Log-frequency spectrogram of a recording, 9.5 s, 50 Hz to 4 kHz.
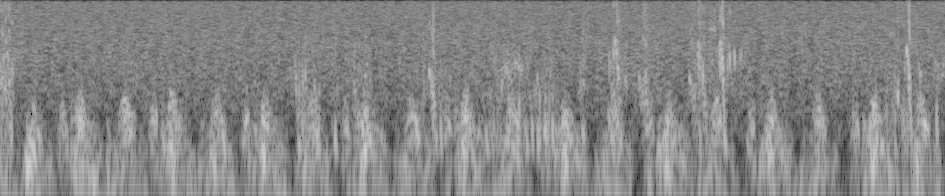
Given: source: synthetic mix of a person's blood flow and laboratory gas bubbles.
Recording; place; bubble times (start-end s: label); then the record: Doppler ultrasound of blood flow; precordium
0.00-0.17 s: bubbles
2.92-3.23 s: bubbles
3.31-3.41 s: bubbles
3.52-3.73 s: bubbles
4.25-4.51 s: bubbles
4.76-5.58 s: bubbles
5.79-5.88 s: bubbles
6.08-6.28 s: bubbles
6.37-6.54 s: bubbles
6.88-7.45 s: bubbles
8.83-9.23 s: bubbles
9.32-9.46 s: bubbles
From the record:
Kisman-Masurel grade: 232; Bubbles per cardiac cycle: several, 3 to 8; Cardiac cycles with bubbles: 50 to 99%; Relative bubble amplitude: moderate (0.250 to 0.450); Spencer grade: 3 (all of the cardiac periods contain showers or single bubble signals, but not dominating or overriding the cardiac motion signals); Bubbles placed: only in the low amplitude regions of the cardiac cycle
